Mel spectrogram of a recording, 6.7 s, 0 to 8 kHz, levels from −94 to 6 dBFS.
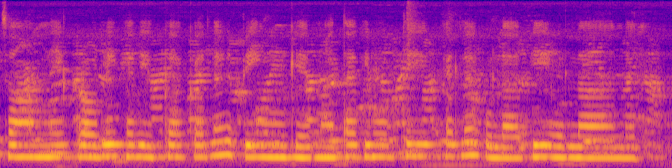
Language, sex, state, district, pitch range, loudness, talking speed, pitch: Hindi, female, Rajasthan, Bikaner, 195-215 Hz, -14 LUFS, 140 wpm, 210 Hz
